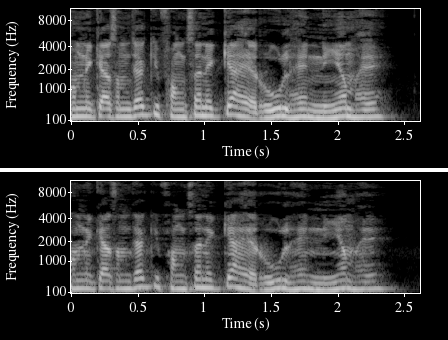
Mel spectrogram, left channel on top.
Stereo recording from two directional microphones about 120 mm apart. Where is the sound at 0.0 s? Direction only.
55° left (ahead or behind).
